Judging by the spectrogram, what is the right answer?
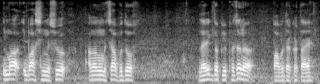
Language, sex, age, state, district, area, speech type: Manipuri, male, 30-45, Manipur, Senapati, rural, spontaneous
